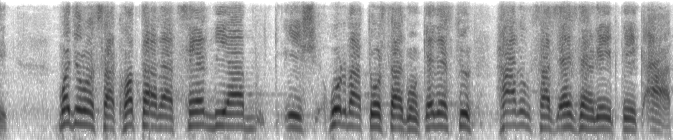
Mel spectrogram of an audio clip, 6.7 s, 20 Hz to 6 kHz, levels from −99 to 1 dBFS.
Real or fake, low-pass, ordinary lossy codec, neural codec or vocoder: real; 5.4 kHz; Opus, 32 kbps; none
